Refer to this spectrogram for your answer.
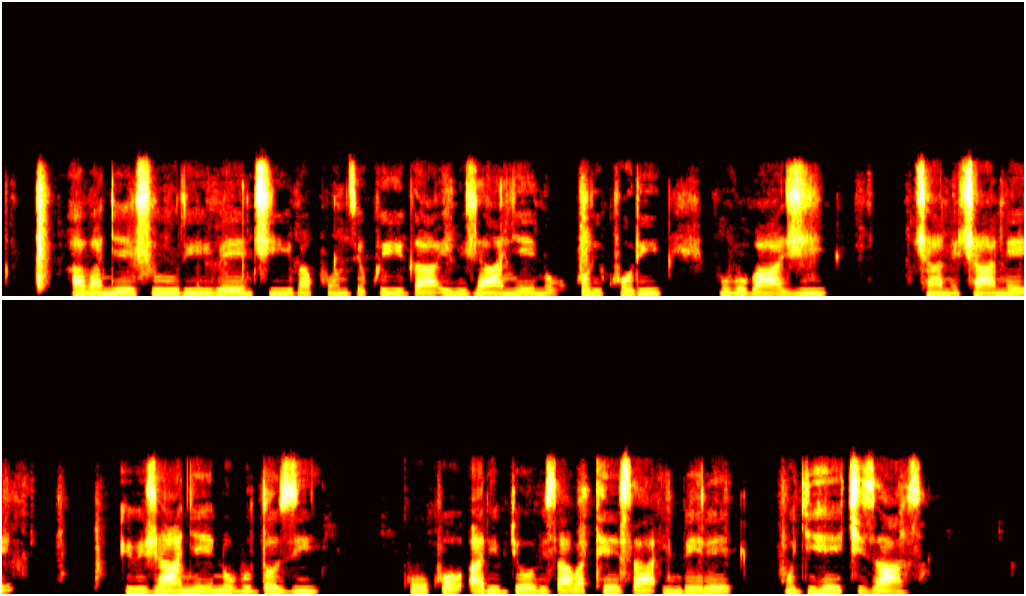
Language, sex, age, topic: Kinyarwanda, female, 50+, education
